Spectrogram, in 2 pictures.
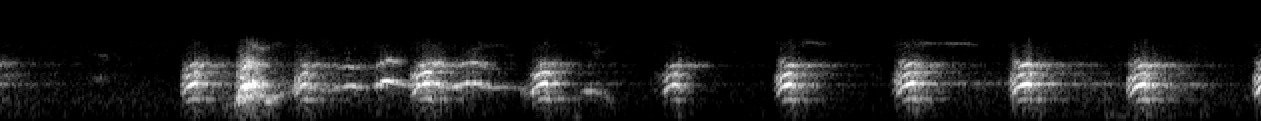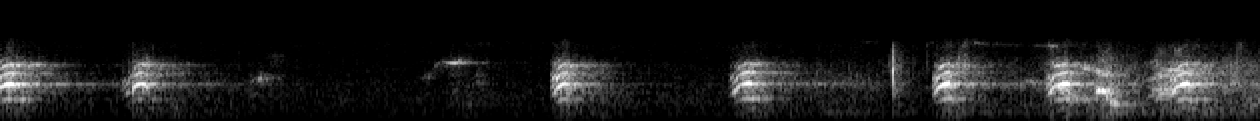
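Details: Emy, a German Shepherd, searching for a missing person in snow-covered terrain, barking in a rapid, steady series of about eighteen sharp, resonant barks, with a brief pause midway before resuming faster.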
